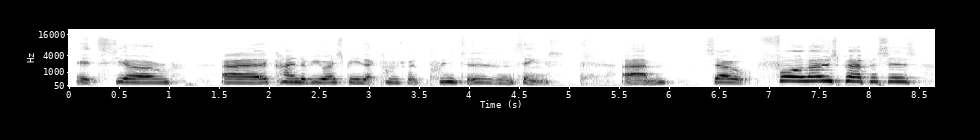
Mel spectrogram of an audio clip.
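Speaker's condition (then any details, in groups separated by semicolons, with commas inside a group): Cerebral palsy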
